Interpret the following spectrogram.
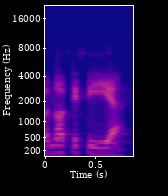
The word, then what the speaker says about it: notitia: Sa English vocabulary, pag binasa mo yan, notitia. Okay? Pag Greek vocabulary kasi per syllable sila. So, notitia. It has to do simply with the content of faith.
